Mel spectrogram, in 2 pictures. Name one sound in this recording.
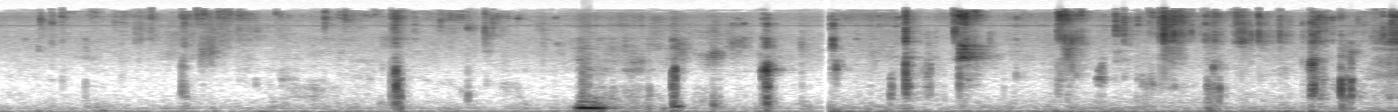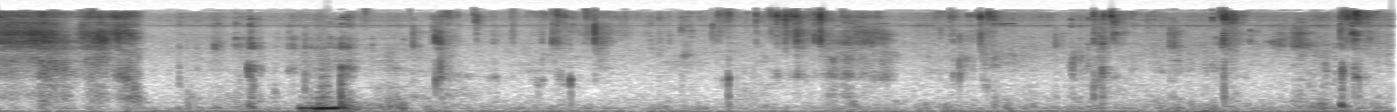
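A young woman chews fried cassava close to a microphone, with wet mouth sounds.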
